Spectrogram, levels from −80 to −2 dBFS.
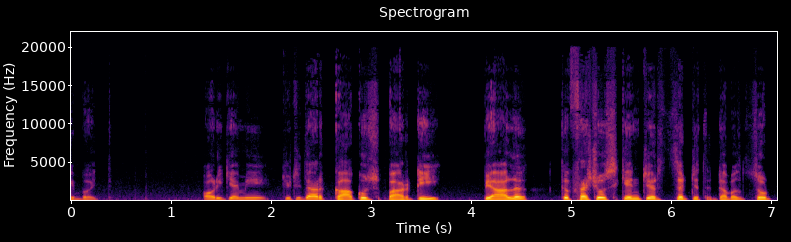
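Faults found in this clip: Automatic gain falling, 1.34 to 4.35 s: level sags about 7 dB over three seconds, with the room noise sinking right along with the speech. The AGC judged the input too hot or too noisy and eased gain down. It's not just the talker shifting around 2.5 s.

Automatic gain rising, 2.78 to 3.28 s: a quick swell of about 4 dB, speech and background lifting together over half a second. The AGC is pushing gain back up in the middle of its own descent, before the drop carries on.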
